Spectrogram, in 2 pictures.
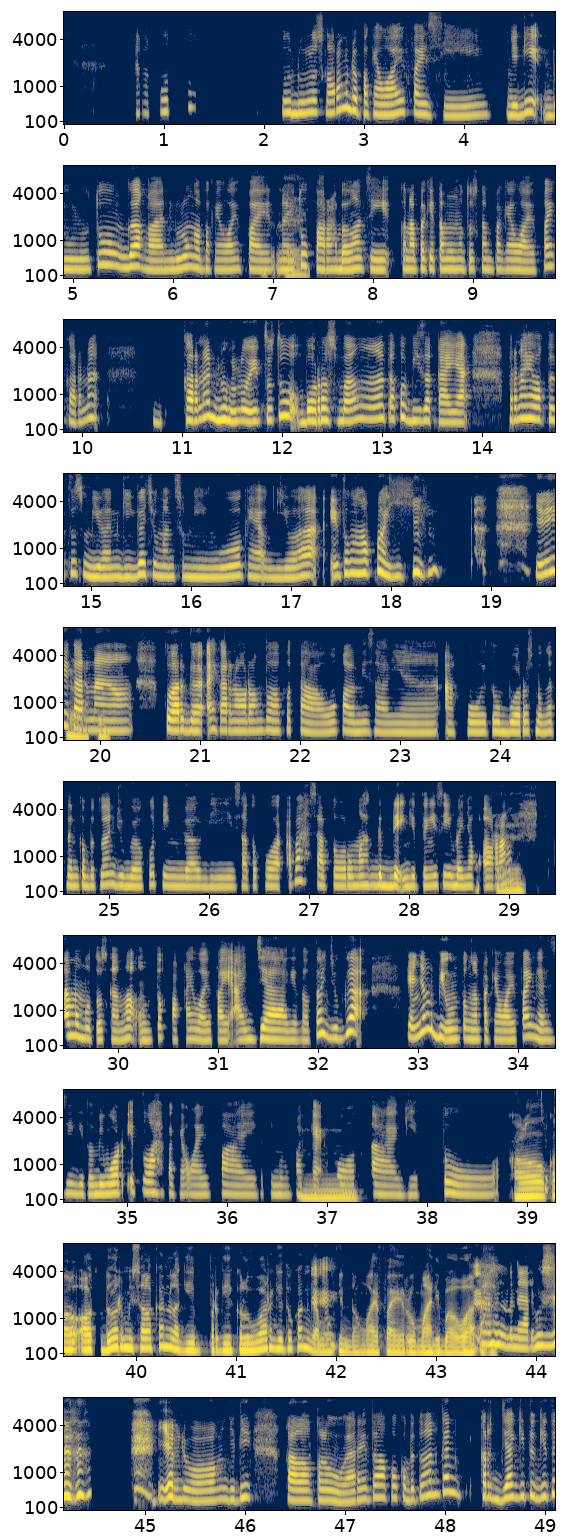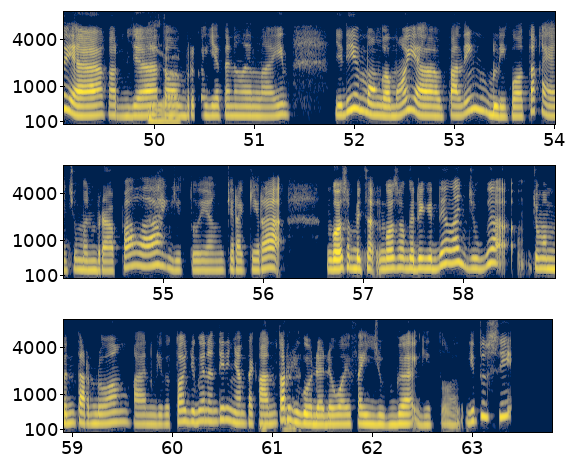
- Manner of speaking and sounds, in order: other background noise; laughing while speaking: "ngapain?"; in English: "worth it"; in English: "outdoor"; laughing while speaking: "dibawa"; laughing while speaking: "Heeh. Bener, bener. Iya"
- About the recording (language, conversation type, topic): Indonesian, podcast, Bagaimana gawai kamu memengaruhi rutinitas harianmu?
